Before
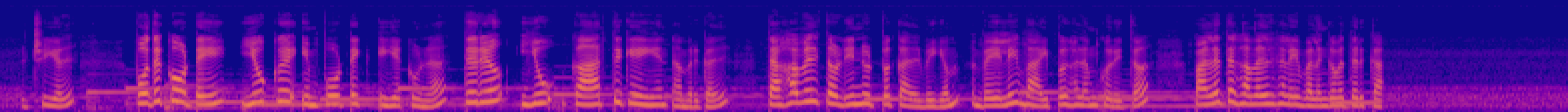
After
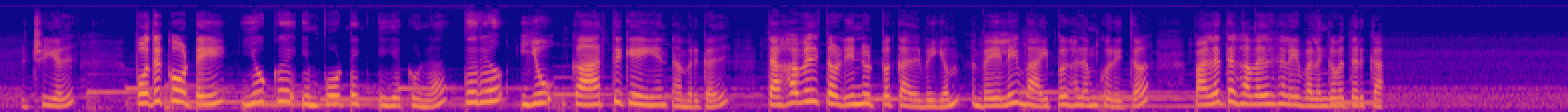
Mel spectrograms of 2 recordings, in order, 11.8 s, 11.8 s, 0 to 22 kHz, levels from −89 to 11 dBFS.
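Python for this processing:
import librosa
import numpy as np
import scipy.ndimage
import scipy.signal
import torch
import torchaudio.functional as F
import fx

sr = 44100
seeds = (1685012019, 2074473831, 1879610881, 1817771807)

y = fx.curve_eq(x, sr, hz=(1500.0, 2300.0, 4500.0, 7700.0), db=(0, -27, -22, 4), at=(1.8, 3.8))
y = y * 10.0 ** (8.0 / 20.0)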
